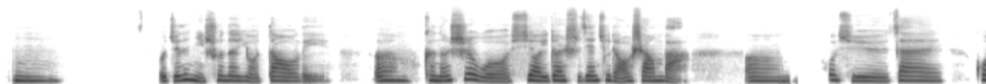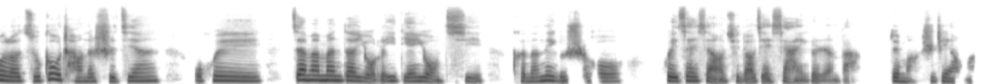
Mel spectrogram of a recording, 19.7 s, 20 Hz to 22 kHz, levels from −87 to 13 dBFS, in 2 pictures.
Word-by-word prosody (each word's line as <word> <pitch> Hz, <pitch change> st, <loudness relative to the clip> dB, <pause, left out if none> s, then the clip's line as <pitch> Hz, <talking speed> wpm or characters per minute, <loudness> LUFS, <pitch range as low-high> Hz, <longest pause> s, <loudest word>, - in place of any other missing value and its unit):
嗯。 195 Hz, -1 st, 0 dB, 1.0 s
我 -, -, +1 dB
觉 205 Hz, +2 st, +2 dB
得 240 Hz, -, +5 dB
你 205 Hz, -7 st, +4 dB
说 220 Hz, +3 st, +1 dB
得 210 Hz, -1 st, +2 dB
有 165 Hz, -4 st, -2 dB
道 190 Hz, -2 st, +2 dB
理， 205 Hz, -2 st, -6 dB, 0.4 s
呃， 205 Hz, -1 st, +2 dB
可 220 Hz, -, +2 dB
能 200 Hz, +2 st, +4 dB
是 255 Hz, +3 st, +4 dB
我 165 Hz, -7 st, +1 dB
需 230 Hz, +6 st, +1 dB
要 210 Hz, -2 st, +7 dB
一 190 Hz, -, +2 dB
段 215 Hz, 0 st, +5 dB
时 195 Hz, -3 st, -4 dB
间 210 Hz, +1 st, +4 dB
去 225 Hz, 0 st, +1 dB
疗 180 Hz, -1 st, +1 dB
伤 200 Hz, 0 st, +4 dB
吧。 190 Hz, -, -1 dB, 0.6 s
嗯， 185 Hz, -1 st, -2 dB, 0.3 s
或 235 Hz, -, -1 dB
许 185 Hz, -5 st, -1 dB
在， 200 Hz, -2 st, -1 dB, 0.3 s
过 230 Hz, -2 st, +4 dB
了 190 Hz, -2 st, +3 dB
足 190 Hz, +1 st, -3 dB
够 255 Hz, +5 st, +4 dB
长 175 Hz, -6 st, -2 dB
的 175 Hz, -, -2 dB
时 175 Hz, -1 st, -2 dB
间， 190 Hz, +2 st, -3 dB, 0.3 s
我 180 Hz, -, -4 dB
会， 190 Hz, -1 st, 0 dB, 0.3 s
再 235 Hz, 0 st, +6 dB
慢 225 Hz, -1 st, +5 dB
慢 220 Hz, -1 st, +5 dB
地 205 Hz, -1 st, +2 dB
有 170 Hz, -3 st, -1 dB
了 -, -, -4 dB
一 195 Hz, -, 0 dB
点 180 Hz, -1 st, -2 dB
勇 185 Hz, +3 st, 0 dB
气， 175 Hz, -1 st, -6 dB, 0.3 s
可 180 Hz, -, -5 dB
能 170 Hz, +1 st, -3 dB
那 210 Hz, -1 st, +3 dB
个 185 Hz, -, -3 dB
时 190 Hz, -, -4 dB
候， 175 Hz, 0 st, -6 dB, 0.4 s
会 190 Hz, -3 st, +3 dB
再 190 Hz, +1 st, 0 dB
想 190 Hz, -, -1 dB
去 -, -, -6 dB
了 -, -, -1 dB
解 -, -, -3 dB
下 -, -, -4 dB
一 -, -, -8 dB
个 -, -, -5 dB
人 -, -, -8 dB
吧， -, -, -11 dB, 0.3 s
对 180 Hz, -, +1 dB
吗？ 165 Hz, -, -7 dB
是 180 Hz, -, -6 dB
这 175 Hz, 0 st, -3 dB
样 155 Hz, -1 st, -4 dB
吗？ -, -, -16 dB
190 Hz, 220 characters per minute, -22 LUFS, 180-210 Hz, 1.0 s, 要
